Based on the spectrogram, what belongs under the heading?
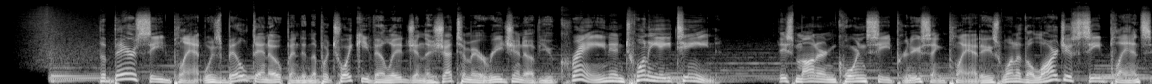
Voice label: Corporate Narration Demo

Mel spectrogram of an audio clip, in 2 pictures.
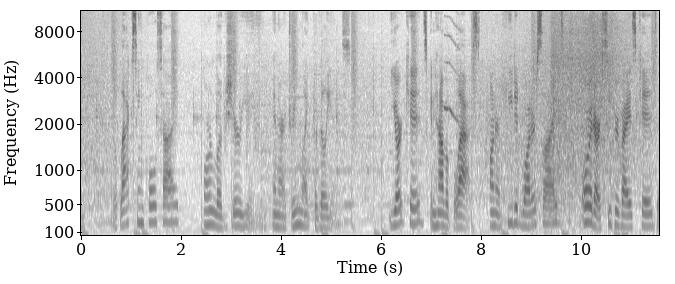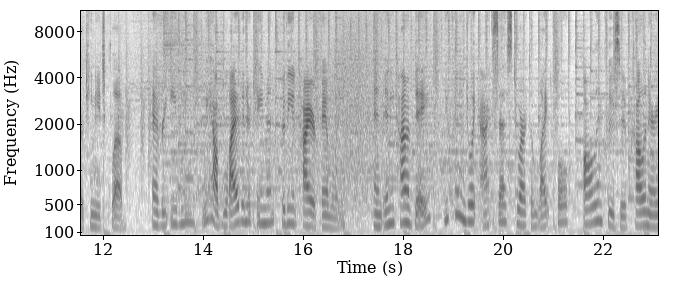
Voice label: Professional Voice Over Artist Luxury Resort; Calista Luxury Resort

